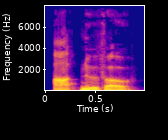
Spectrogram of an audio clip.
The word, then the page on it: art nouveau: British English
